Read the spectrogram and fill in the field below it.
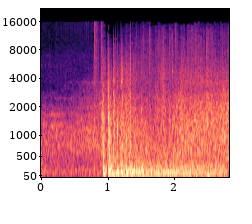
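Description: A rifle fires a single shot.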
